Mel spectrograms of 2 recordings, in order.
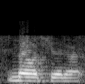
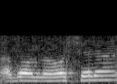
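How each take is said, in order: First: ناشره modelled once more after the spelling; correct pronunciation. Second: ابا ناشره with a clear n sound; correct pronunciation. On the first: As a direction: spell out ناشره as "na-she-rah". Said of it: "و را و لها بعدها". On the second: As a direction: say ناشره as "nasherah". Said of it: "ناشره رو هم بخون با چی؟". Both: Shown as a demonstration.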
